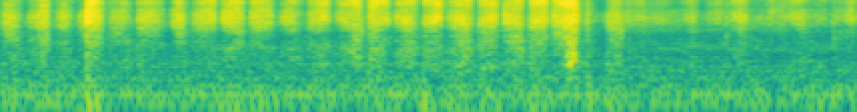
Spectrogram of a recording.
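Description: A white cloth over a gloved finger wipes and rubs the toe and heel of a hollow black leather UGG men's boot. It makes a steady, quiet, rhythmic rubbing hiss with a low rumble underneath and bright streaks on each stroke. A few brief, louder scuffs stand out along the way.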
